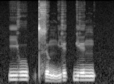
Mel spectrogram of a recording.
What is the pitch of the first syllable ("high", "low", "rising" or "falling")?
high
